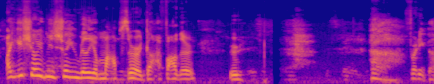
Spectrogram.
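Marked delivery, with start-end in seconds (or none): 0.1-2.4 high, loud, disbelieving "are you sure"; incredulous challenge. Pretend. Mocking a friend who claims to be a mobster, loud and incredulous. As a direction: push back at him in loud disbelief. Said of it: "I'm like".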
